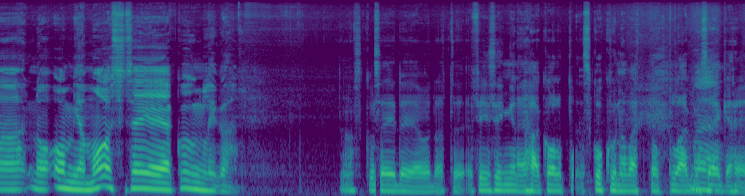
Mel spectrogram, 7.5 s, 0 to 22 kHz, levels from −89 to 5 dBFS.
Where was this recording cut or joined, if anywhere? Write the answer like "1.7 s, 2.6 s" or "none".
1.3 s, 3.8 s, 4.3 s, 5.2 s, 5.7 s

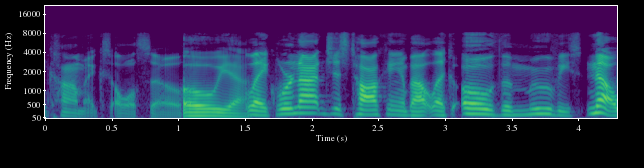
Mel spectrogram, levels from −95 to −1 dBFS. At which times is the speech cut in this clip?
none

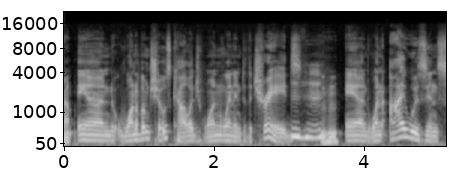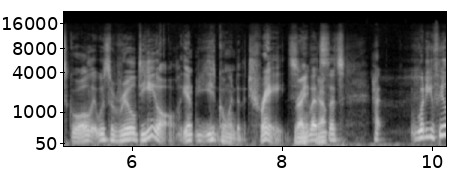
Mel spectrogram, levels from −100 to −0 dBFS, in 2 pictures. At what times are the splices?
6.1 s, 6.8 s, 7.1 s, 8.4 s

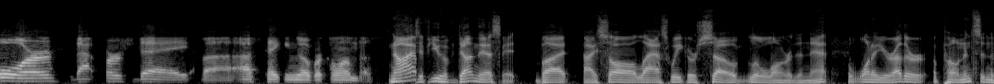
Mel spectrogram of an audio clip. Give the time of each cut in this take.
1.9 s, 3.8 s, 4.2 s, 5.0 s, 7.4 s, 8.5 s

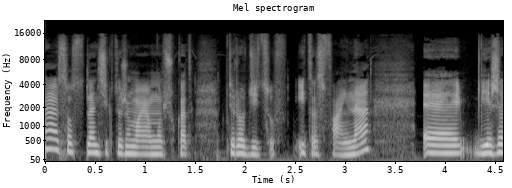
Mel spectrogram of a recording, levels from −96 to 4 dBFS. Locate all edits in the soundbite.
1.8 s, 2.6 s

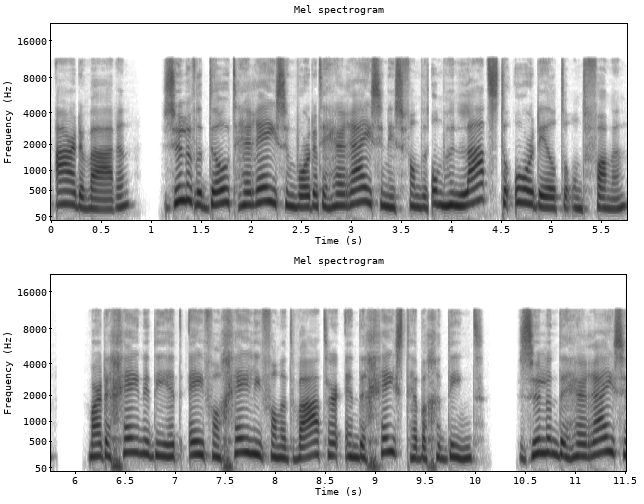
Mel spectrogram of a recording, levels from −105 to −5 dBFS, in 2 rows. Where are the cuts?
1.4 s, 2.7 s, 3.8 s

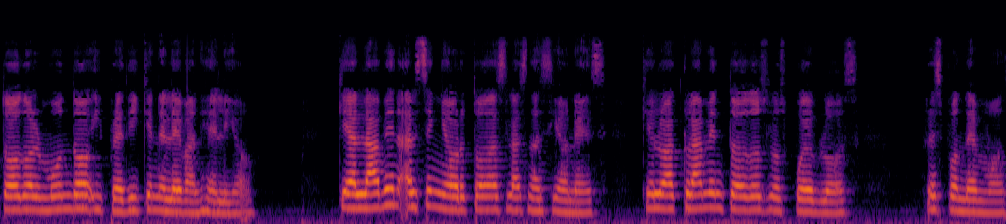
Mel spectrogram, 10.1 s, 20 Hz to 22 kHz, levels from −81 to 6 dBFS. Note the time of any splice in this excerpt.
none

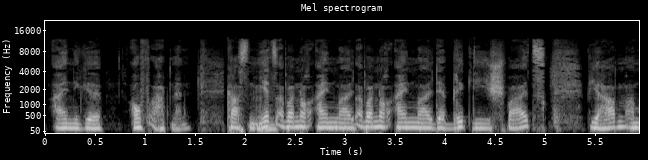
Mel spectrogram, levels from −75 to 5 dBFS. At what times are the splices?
1.8 s, 3.1 s, 4.3 s

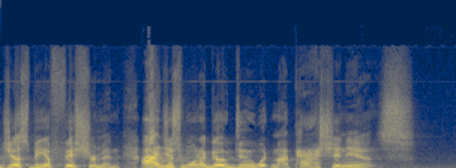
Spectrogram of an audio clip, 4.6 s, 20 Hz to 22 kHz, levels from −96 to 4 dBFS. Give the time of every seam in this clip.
none

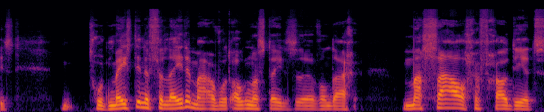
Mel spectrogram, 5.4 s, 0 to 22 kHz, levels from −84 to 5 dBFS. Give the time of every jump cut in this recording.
none

